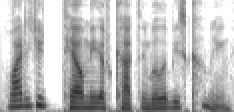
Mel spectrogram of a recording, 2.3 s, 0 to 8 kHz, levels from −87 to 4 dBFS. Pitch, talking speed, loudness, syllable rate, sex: 140 Hz, 230 wpm, -21 LUFS, 5.9 syllables/s, male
